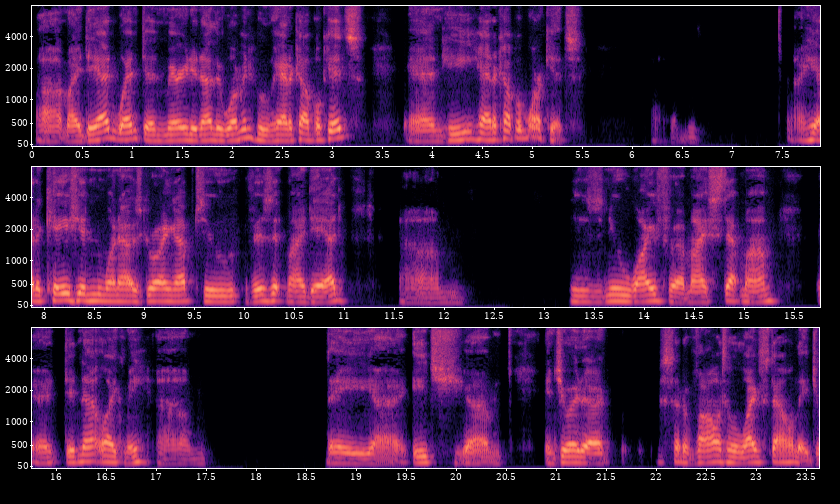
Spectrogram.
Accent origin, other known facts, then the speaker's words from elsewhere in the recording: Buffalo, New York, United States; I grew up in Western New York. Suburbs of Buffalo, New York.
